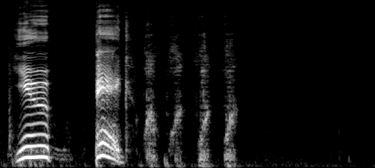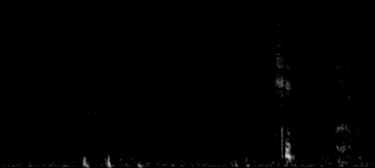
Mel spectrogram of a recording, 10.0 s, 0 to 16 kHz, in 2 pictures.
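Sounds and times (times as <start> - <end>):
pig-like oinks: 1.8 - 3.2.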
